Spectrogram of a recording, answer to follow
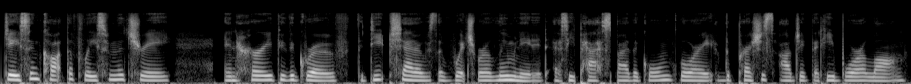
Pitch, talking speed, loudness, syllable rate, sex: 190 Hz, 225 wpm, -20 LUFS, 6.0 syllables/s, female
